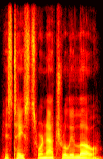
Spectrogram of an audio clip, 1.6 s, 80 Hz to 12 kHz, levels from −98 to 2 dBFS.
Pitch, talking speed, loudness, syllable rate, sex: 100 Hz, 195 wpm, -18 LUFS, 6.9 syllables/s, male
